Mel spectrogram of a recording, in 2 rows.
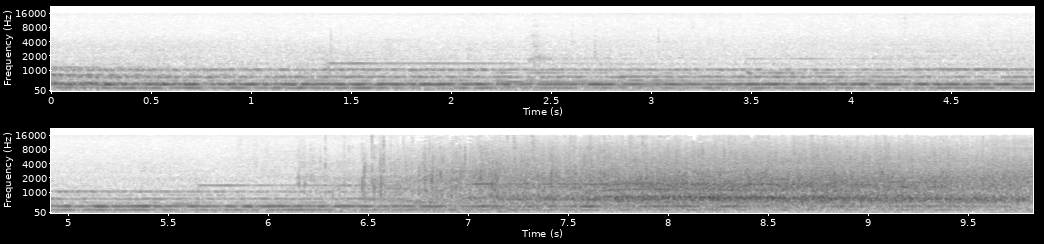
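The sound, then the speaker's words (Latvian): A sustained musical chord rings out for several seconds, then a large audience at the closing concert of the 1993 Song Festival bursts into loud, dense applause after the song, filling the last few seconds. “Lai tad tulkotais ģimenei tiek aplausi, kas skan pēc šīs dziesmas 1993. gada dziesmu svētku noslēguma koncertā.”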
